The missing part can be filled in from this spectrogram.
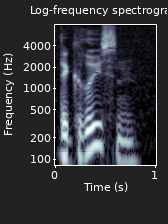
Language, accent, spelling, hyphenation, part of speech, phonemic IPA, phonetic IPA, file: German, Germany, begrüßen, be‧grü‧ßen, verb, /bəˈɡʁyːsən/, [bəˈɡʁyːsn̩], De-begrüßen.ogg
- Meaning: to welcome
